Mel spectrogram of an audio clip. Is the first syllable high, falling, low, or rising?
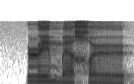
high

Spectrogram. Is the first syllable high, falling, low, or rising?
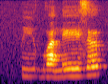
low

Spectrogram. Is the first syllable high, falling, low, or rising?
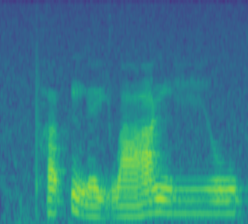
rising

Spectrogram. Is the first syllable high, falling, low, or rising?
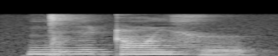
high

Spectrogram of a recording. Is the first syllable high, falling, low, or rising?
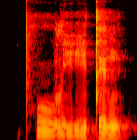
low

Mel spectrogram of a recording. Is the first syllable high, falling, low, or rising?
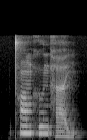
high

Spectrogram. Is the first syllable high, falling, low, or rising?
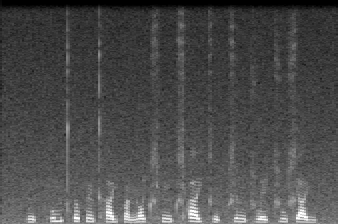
low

